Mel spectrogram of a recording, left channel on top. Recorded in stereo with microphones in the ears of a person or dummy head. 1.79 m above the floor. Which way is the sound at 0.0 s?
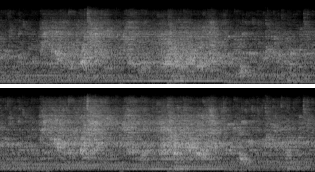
50° right (ahead or behind).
